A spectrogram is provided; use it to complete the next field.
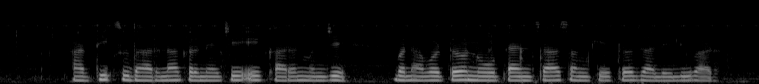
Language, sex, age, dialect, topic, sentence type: Marathi, female, 60-100, Varhadi, banking, statement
